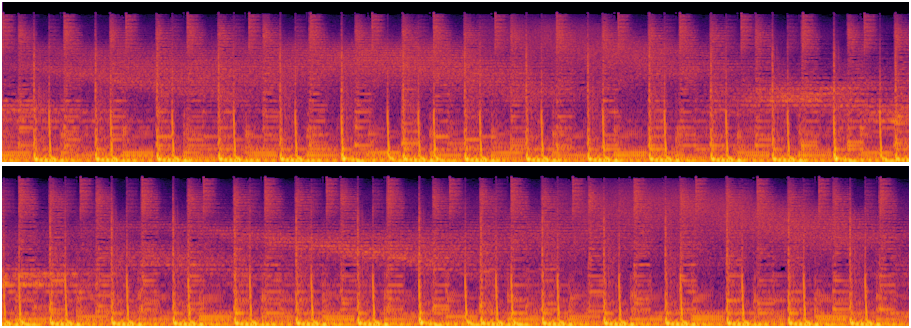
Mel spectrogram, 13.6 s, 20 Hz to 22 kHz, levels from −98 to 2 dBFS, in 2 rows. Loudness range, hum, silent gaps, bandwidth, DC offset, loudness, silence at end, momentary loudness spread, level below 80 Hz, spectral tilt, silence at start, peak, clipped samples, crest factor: 0 LU; none; none; 17 kHz; 1%; -19 LUFS; 0 s; 2 LU; -20 dBFS; -5.5 dB/octave; 0 s; -2 dBFS; under 0.1%; 14 dB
